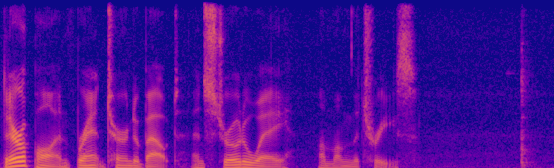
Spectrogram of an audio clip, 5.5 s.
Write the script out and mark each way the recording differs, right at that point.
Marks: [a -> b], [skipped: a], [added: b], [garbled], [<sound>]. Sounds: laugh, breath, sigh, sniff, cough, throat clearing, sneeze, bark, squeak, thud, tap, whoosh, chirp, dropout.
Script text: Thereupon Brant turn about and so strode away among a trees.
Thereupon Brant [turn -> turned] about and [skipped: so] strode away among [a -> the] trees. [thud]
